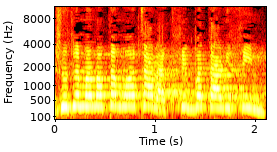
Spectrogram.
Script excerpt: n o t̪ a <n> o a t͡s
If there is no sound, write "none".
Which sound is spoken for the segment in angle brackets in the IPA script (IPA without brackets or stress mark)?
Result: m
